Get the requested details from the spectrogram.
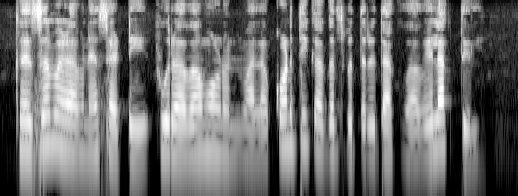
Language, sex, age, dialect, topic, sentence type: Marathi, female, 18-24, Standard Marathi, banking, statement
